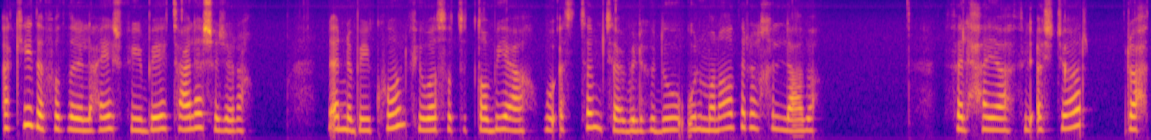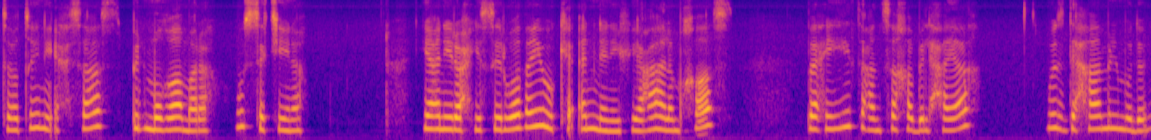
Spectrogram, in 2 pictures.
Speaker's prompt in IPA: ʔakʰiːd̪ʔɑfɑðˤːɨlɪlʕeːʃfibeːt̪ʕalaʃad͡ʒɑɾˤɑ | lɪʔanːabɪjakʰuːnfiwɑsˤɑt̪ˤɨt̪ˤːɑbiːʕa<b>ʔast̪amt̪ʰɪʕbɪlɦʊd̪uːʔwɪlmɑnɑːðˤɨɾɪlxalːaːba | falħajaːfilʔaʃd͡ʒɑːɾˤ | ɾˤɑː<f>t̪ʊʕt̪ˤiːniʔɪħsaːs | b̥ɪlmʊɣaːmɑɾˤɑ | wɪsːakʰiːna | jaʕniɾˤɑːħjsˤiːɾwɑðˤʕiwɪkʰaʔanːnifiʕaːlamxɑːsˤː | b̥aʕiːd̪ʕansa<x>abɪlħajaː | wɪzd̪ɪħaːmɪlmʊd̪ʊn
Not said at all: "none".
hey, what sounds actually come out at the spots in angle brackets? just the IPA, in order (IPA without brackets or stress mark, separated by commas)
w, ħ, x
